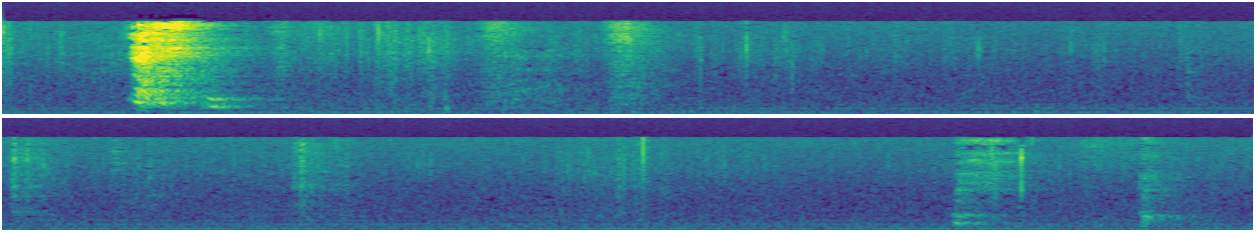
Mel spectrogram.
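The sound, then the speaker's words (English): A sharp cough breaks the quiet near the start, followed by scattered softer coughs and small rustles from the audience and the speaker at a talk on full awareness of breathing, with another pair of coughs near the end. “Actually, I don't mean this, but a humorous memory comes up with all the coughing, including my own.”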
